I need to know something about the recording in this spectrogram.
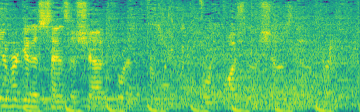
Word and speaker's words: Schadenfreude: I rarely ever get a sense of Schadenfreude from watching those shows now. Well, Matt, got it. My friend's sweet. Fuck you. You can scoot and fruity your fucking ass off a cliff if you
